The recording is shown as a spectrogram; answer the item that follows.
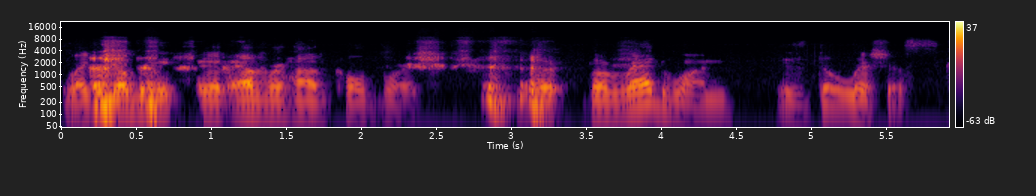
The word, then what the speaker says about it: borscht: It's pronounced borscht.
